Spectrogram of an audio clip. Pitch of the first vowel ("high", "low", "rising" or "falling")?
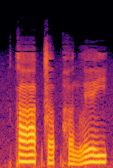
high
